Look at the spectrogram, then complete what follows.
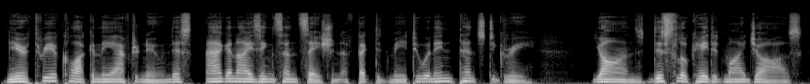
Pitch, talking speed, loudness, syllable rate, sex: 115 Hz, 140 wpm, -20 LUFS, 4.8 syllables/s, male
